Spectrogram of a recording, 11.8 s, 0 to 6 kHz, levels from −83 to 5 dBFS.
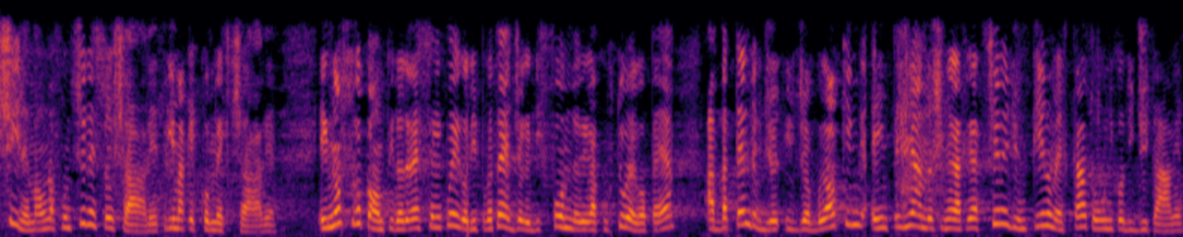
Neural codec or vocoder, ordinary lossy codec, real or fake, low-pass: vocoder, 44.1 kHz, 128 mel bands, Pupu-Vocoder; none; fake; 5.4 kHz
